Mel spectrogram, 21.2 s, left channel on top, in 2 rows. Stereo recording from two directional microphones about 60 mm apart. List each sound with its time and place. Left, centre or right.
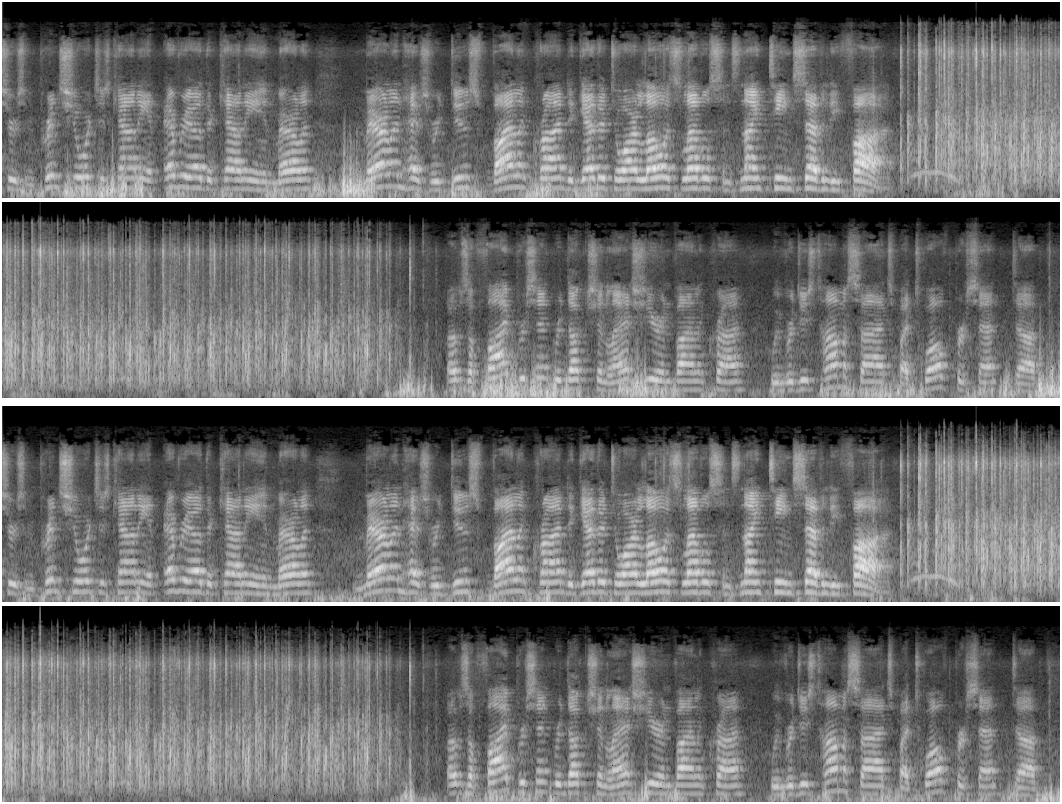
0.0 s a man's voice: right
9.1 s a sound: right
15.0 s a man's voice: right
